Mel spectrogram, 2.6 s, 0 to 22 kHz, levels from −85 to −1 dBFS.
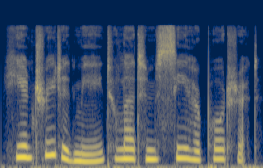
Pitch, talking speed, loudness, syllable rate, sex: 225 Hz, 205 wpm, -16 LUFS, 4.7 syllables/s, female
